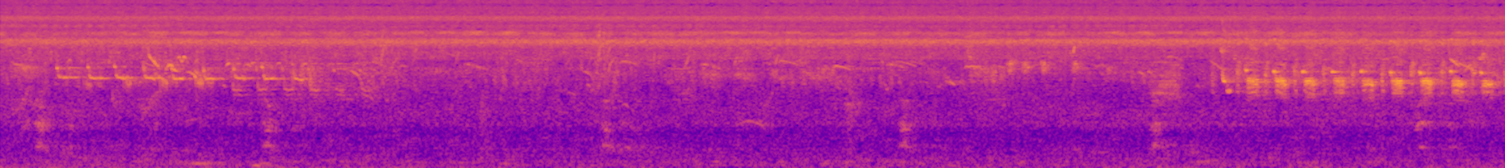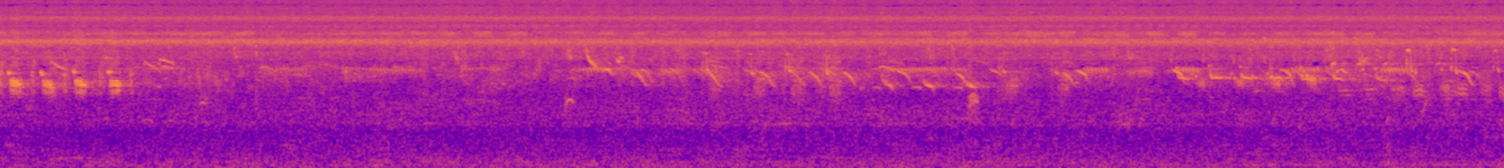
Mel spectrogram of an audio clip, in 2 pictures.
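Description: Small birds chirping and calling, with two fast trills of rapidly repeated high notes, one near the start and a longer one midway, and a run of quick chirps near the end. Underneath is a steady high insect drone and a low rumble of wind.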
